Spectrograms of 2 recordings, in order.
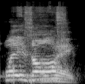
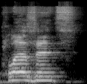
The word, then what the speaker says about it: Plaisance: Yeah, it's Plaisance. Some people says Pleasance and all Plaisance kind of stuff like that.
